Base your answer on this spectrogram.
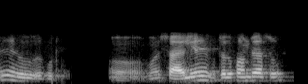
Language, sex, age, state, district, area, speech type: Assamese, male, 30-45, Assam, Sivasagar, rural, conversation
